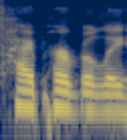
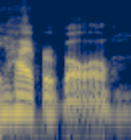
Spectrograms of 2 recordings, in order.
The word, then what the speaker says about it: hyperbole: The Yeah, the background on Hyperbowl is I pronounce Hyperbole Hyperbowl. Because the word can be pronounced either way.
